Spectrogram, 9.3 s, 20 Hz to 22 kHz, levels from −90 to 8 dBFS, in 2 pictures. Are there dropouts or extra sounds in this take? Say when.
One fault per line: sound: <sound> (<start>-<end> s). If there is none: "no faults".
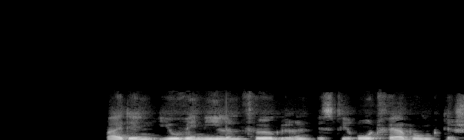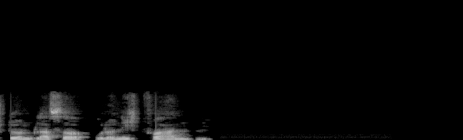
no faults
